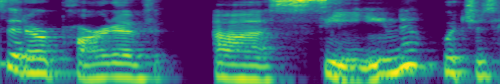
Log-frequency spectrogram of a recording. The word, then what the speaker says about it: C3EN: Health disparities researchers that are part of uh scene which is how you pronounce our acronym and so we're starting with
